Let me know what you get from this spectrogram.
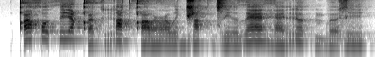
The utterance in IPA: qʼ ø˦ χ o˦ θ eː˦ qʼ y˨ k r ɵ˦ tˤ qʼ oː˨ ʕ o˨ ə̯ d͡ʒ ɵ˨ tˤ d͡z e˨ ə̯ ð æː˦ ɦ æ˨ r œ˦˨ k m b œ˨ z e˦

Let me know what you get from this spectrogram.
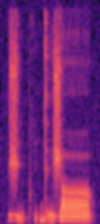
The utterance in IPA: ʒ ḭ pʰ ḭ ɡ ḛ ʒ ɑ

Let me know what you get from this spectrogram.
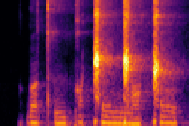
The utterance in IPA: ɠ ʌ tʼ ʉ ɡ ɒ ǁ e ŋ͡ǁ ɒ ǁ ʊ

